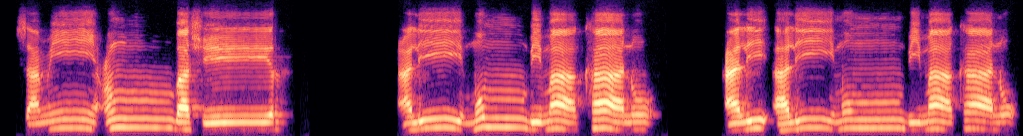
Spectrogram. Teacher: Menukarkan suara nun mati atau tanwin pada mim yang ringan apabila bertemu dengan huruf yang satu, yaitu ba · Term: iqlab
